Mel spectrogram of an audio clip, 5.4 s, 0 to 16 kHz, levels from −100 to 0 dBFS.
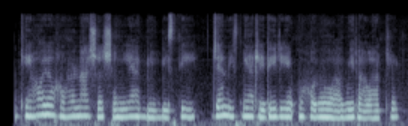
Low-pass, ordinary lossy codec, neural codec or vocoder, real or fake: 10.8 kHz; none; codec, 24 kHz, 1.5 kbps, HILCodec; fake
